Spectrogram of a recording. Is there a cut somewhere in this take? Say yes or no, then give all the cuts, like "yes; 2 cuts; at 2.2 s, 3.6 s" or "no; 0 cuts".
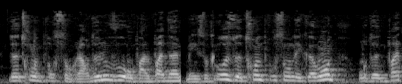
yes; 2 cuts; at 1.8 s, 2.1 s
